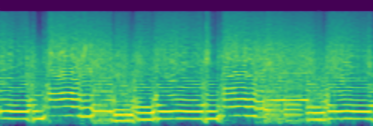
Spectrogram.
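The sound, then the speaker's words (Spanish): A distorted electric guitar plays the original riff of a song, loud and gritty, on its own, repeating a short pattern of changing notes with sustained, buzzing chords and no voices. “Pero el riff original del tema es complicado de tocar.”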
